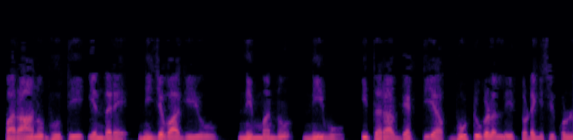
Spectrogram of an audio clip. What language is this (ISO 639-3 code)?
kan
